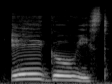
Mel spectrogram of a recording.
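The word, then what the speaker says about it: égoïste: the eye that means those two dots tell you to say pronounce all the letters egoist usually oh I is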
